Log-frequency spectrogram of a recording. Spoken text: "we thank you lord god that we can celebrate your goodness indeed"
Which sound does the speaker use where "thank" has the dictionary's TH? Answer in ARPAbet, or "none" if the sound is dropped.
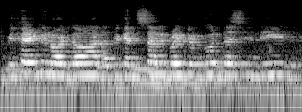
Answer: T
